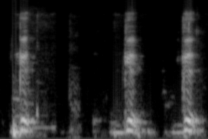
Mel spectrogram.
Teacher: cuống lưỡi cuống họng nó chạm với nhau đấy, lúc đấy nó đang chạm với nhau nên cảm giác nó vướng.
